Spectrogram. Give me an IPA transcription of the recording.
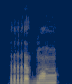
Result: r ə ɡ͡b ɔ̃ ŋ

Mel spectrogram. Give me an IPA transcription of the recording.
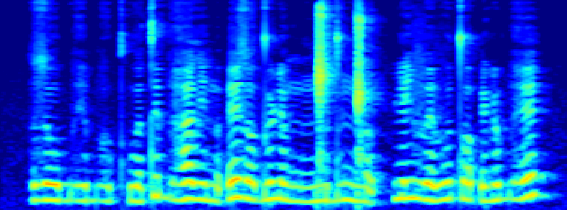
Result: z o bʱ ɪ bʱ ɔ kʷʰ a t̪ e bʱ a l i n̪ ʊ ʔ ɛ z ɔ d̪ ʊ ɳ ɛ ŋʷ ɛ ŋ͡ǁ i d̪ ʊ ŋ͡ǁ ʊ | ɳ i v ɛ v ʊ t̪ ɔ ʔ e ɳ ʊ bʱ ɛ

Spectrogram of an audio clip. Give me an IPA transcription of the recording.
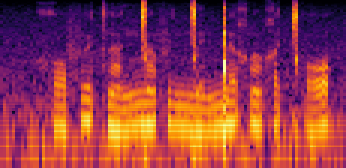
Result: x ɔ f ø t͡s ã ŋ͡ǀ ã f e ŋ͡ǀ e ŋ͡ǃ e χ œ̃ χ ɛ ǀʰ ɔ

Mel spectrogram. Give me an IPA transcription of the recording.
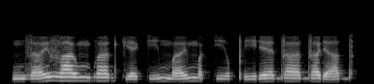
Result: n z ɐ˩˥ ɪ̯ v a˦ ʊ̯ m b ɐː˦ d kʲ ɛ˩ ɪ̯ k i˩˥ m ɐː˩˥ ɪ̯ m ɐ˦ k i˩ ʊ̯ pʼ i˩ ɾʲ ɛː˦ d ɐː˦ d ɐ˦ ɾʲ a˩˥ d

